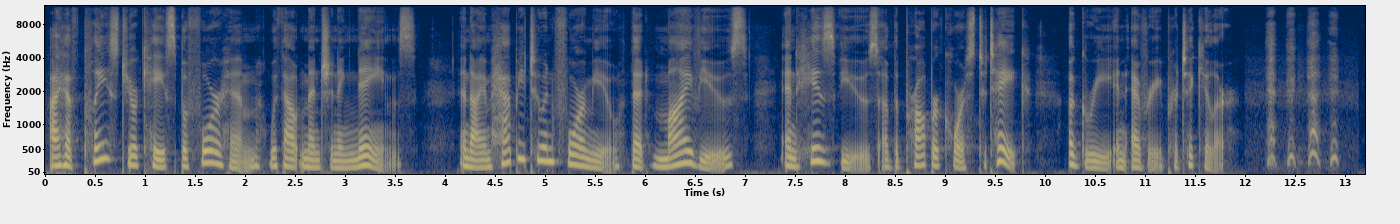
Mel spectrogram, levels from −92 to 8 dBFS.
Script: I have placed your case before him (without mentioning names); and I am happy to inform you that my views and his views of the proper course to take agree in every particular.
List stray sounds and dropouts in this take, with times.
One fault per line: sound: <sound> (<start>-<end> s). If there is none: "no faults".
sound: breath (12.2-13.0 s)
